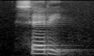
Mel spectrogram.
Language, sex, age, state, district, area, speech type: Malayalam, female, 30-45, Kerala, Ernakulam, rural, read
